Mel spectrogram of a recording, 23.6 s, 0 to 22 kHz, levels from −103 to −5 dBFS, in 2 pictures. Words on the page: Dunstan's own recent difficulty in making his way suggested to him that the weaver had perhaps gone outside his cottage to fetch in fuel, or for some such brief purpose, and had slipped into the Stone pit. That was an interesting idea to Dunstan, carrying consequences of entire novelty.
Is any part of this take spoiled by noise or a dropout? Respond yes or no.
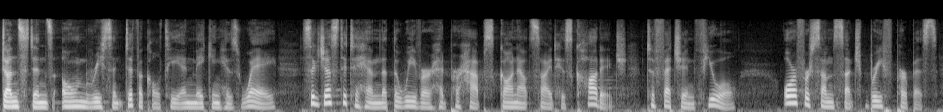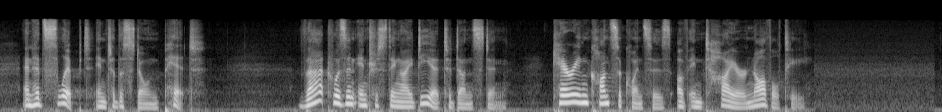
no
